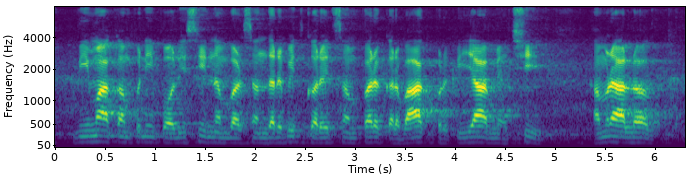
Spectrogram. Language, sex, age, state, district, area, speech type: Maithili, male, 45-60, Bihar, Madhubani, rural, read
